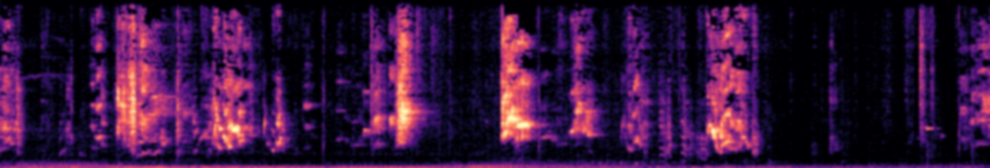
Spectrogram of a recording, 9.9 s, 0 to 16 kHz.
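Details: Budgerigars in a small breeding aviary, 28 November 2024, giving scattered bursts of scratchy, high-pitched chirps and warbles with short gaps between, over a constant low background rumble.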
